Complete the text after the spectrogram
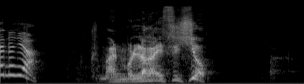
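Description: A middle-aged woman speaks with surprise, close by.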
